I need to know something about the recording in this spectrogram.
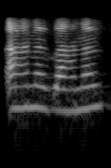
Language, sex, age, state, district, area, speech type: Kashmiri, female, 30-45, Jammu and Kashmir, Ganderbal, rural, conversation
